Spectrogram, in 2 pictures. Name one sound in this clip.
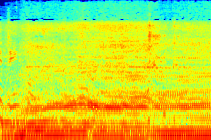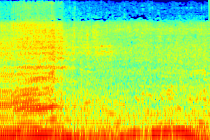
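An off-road vehicle's engine revs loudly and roars, rising and falling in pitch.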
